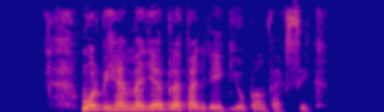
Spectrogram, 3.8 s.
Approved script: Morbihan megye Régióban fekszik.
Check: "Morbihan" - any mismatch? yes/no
no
